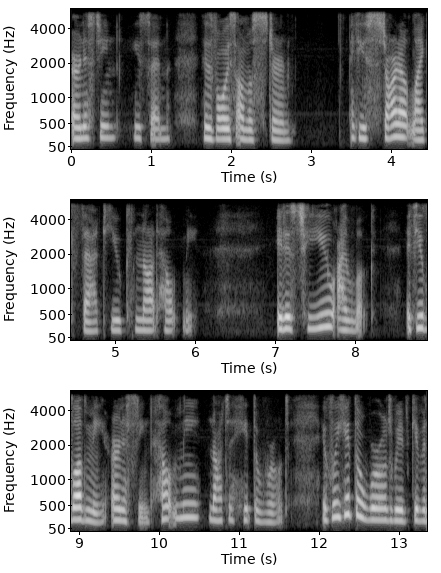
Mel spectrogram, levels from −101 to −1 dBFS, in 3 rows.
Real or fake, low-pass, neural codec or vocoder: real; 5.4 kHz; none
